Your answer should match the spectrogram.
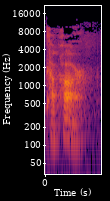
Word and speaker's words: kapar: The expression Yom Kippur comes from the Hebrew root word kapar. K-A-P-A-R is the way we would spell it.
